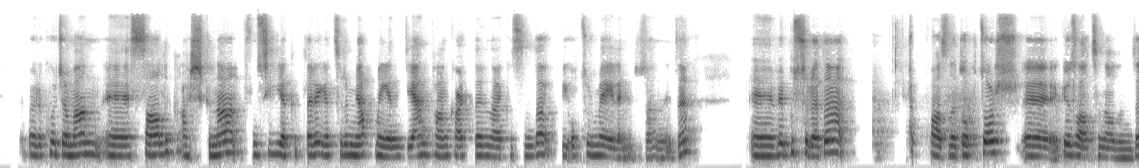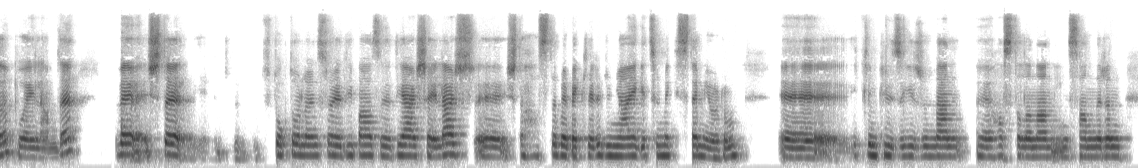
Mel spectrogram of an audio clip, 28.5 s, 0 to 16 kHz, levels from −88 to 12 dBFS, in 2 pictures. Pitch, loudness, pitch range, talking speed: 190 Hz, -19 LUFS, 175-205 Hz, 105 wpm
